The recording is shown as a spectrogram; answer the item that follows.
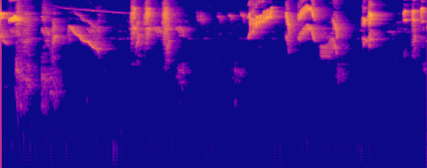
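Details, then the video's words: Orange-headed thrush, Cililin local bird recently finished molting, singing teler: choppy bursts of high chattering and slurred whistled notes with brief pauses between phrases. "KICAU ANIS MERAH PLONG + TELER LOKAL CILILIN"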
